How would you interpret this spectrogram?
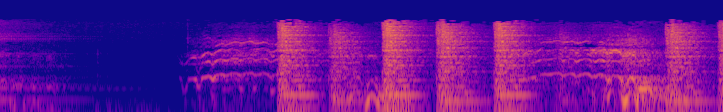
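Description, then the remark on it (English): A horse whinnies loudly, followed by a steady run of hoofbeats clip-clopping in a quick, regular rhythm, with no one speaking. “I think I'll get on my horse.”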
